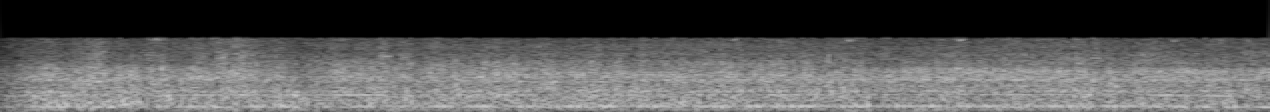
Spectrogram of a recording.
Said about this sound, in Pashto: موټر په غږ پیلېږي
